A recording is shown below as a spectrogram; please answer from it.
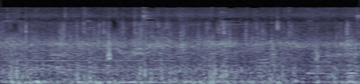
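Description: Boat moving across choppy harbour water: a steady low rumble with irregular knocks and slaps.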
